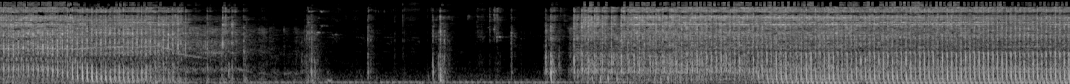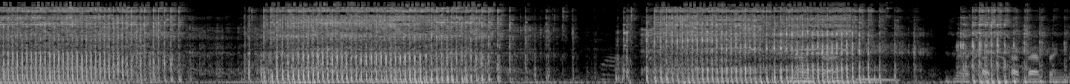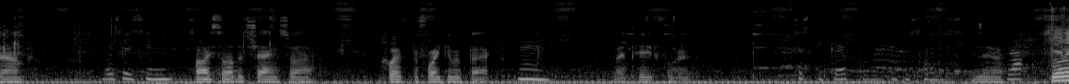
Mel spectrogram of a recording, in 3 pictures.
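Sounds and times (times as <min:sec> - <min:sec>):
jackhammer breaking rock: 0:00.0 - 0:03.3, 0:05.4 - 0:21.6.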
